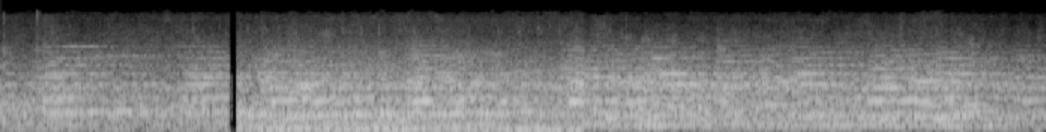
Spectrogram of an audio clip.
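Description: Church bells pealing, several bells ringing together and overlapping. The sound drops out for an instant about one and a half seconds in, and a low rumble sits under the bells for the next two seconds or so.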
